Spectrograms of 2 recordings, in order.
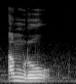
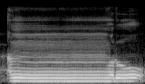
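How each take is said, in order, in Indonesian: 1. Bunyi m dicepat dan dipotong pendek. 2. Bunyi m ditahan terlalu lama. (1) "Enggak juga amru lari" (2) "Enggak amru kelamaan"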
